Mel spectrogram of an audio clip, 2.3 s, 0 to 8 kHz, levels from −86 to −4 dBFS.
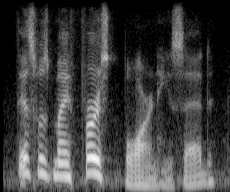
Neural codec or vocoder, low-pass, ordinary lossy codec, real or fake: codec, 16 kHz in and 24 kHz out, 1 kbps, XY-Tokenizer; 7.2 kHz; Opus, 32 kbps; fake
